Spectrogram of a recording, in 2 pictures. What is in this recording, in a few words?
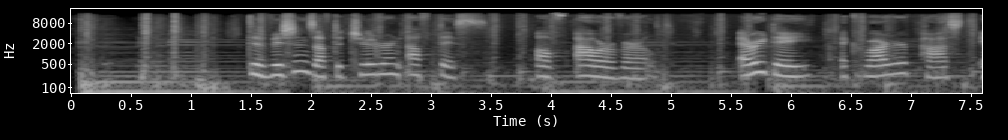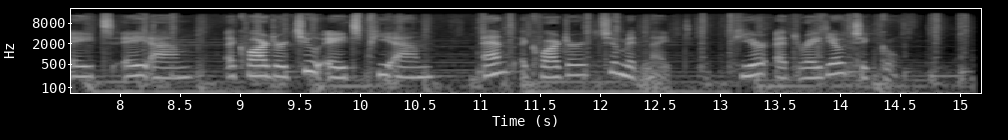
jingle English; Visionen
